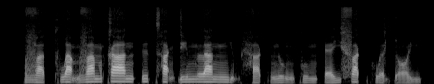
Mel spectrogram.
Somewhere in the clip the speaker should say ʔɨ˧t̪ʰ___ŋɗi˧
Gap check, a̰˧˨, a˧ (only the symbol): a̰˧˨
